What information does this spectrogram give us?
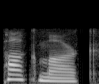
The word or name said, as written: pockmark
